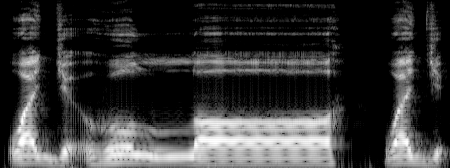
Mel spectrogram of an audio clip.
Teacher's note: kepada huruf Qalqalah jadi apabila dia sukun itu dipantulkan nah dan huruf Jim ini dia termasuk kepada Qalqalah sugro atau Qalqalah kecil karena dia berada di tengah kalimat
